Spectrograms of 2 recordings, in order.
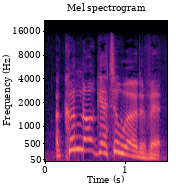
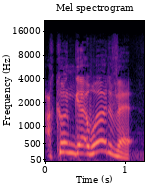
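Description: First: "could not" split into two words, NOT hit firmly; emphatic stress on NOT. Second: Said in the usual way. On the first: Real, not acted. Host insisting he never understood the Geordie, stress on "not". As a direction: repeat it insistently, leaning on "not".

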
